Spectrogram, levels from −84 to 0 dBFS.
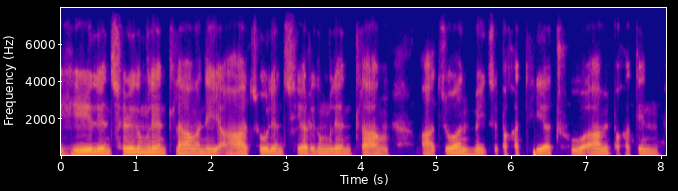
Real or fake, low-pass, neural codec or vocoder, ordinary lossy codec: fake; 7.2 kHz; autoencoder, 48 kHz, 128 numbers a frame, DAC-VAE, trained on Japanese speech; Opus, 16 kbps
